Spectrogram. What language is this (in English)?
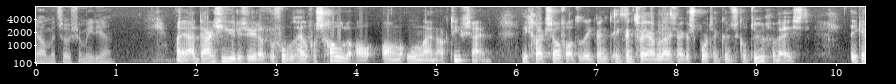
Dutch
